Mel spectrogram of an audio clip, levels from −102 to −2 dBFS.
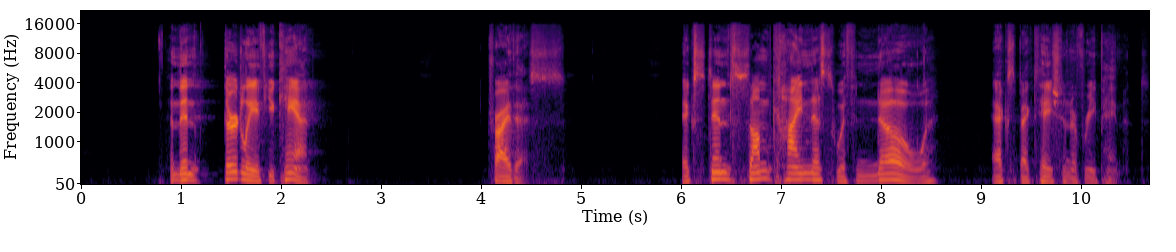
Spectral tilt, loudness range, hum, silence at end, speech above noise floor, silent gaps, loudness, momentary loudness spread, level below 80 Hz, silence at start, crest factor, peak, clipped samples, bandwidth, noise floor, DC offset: -3 dB/octave; 7 LU; none; 0.35 s; over 52 dB; none; -37 LUFS; 17 LU; -72 dBFS; 0.9 s; 24 dB; -16 dBFS; under 0.1%; 16 kHz; under -90 dBFS; under 0.1%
